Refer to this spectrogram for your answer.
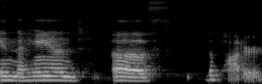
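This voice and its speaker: A medium-pitched woman's voice with a Spanish accent. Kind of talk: faith-based motivational talk. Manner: halting.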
